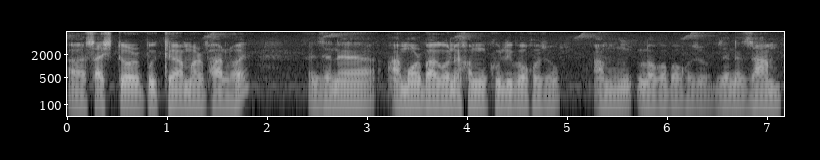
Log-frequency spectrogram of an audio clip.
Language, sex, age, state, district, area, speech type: Assamese, male, 45-60, Assam, Darrang, rural, spontaneous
